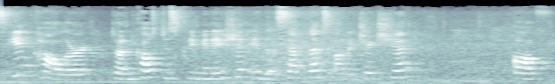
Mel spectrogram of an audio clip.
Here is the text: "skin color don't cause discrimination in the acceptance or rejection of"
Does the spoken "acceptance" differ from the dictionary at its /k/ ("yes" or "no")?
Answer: yes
